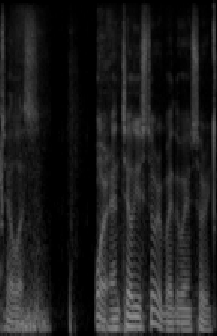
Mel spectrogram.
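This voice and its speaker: A man speaks with a Russian accent and a dark, mellow tone. His pitch varies in an ordinary way. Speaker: event host at music school. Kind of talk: public talk moderation.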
